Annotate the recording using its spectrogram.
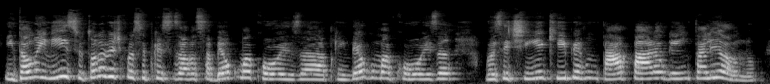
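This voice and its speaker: Chatty young Brazilian woman, high voice. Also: fairly quick. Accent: Brazilian Portuguese. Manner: chatty and expressive, with slang asides. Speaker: vlogger. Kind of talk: casual chat to camera.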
